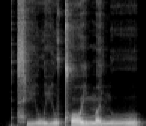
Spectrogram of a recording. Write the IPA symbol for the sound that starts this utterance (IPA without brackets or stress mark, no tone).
t͡sʰ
